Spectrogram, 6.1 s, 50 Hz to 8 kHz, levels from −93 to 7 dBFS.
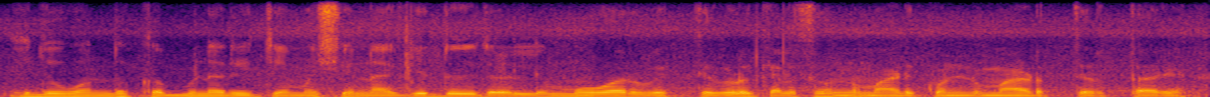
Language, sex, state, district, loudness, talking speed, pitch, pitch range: Kannada, male, Karnataka, Koppal, -16 LUFS, 120 wpm, 115 Hz, 110-120 Hz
